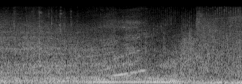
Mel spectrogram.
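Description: Animated sound effects of a giant mech at work: a steady low mechanical rumble under dense rushing, crumbling noise of earth and rock breaking up, with a short rising whine a little over a second in.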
